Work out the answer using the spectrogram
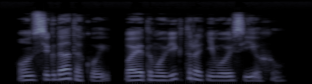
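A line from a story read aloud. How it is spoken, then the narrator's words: Tired explanation. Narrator (Russian): устало пояснил Дима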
